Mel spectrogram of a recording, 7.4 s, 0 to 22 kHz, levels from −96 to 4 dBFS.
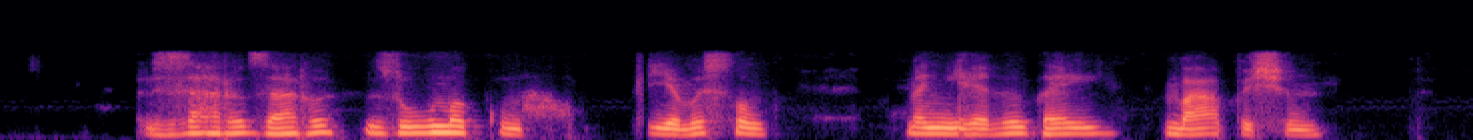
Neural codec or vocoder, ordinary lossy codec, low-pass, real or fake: codec, 16 kHz in and 24 kHz out, 0.8 kbps, FocalCodec, streaming, 65536 codes; Opus, 24 kbps; 5.4 kHz; fake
